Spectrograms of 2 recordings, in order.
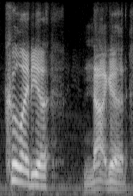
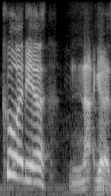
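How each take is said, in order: First: Cool idea rising, not good dropped flat; a rhythmic contrast of praise and letdown; mock verdict. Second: Exaggerated hope then letdown; mock verdict, louder hope. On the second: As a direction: swing way up on Cool idea, fall flat on not good. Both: Shown as a demonstration.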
